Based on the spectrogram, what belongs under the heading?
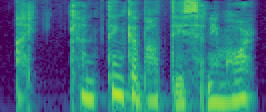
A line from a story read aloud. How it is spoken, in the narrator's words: I whispered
